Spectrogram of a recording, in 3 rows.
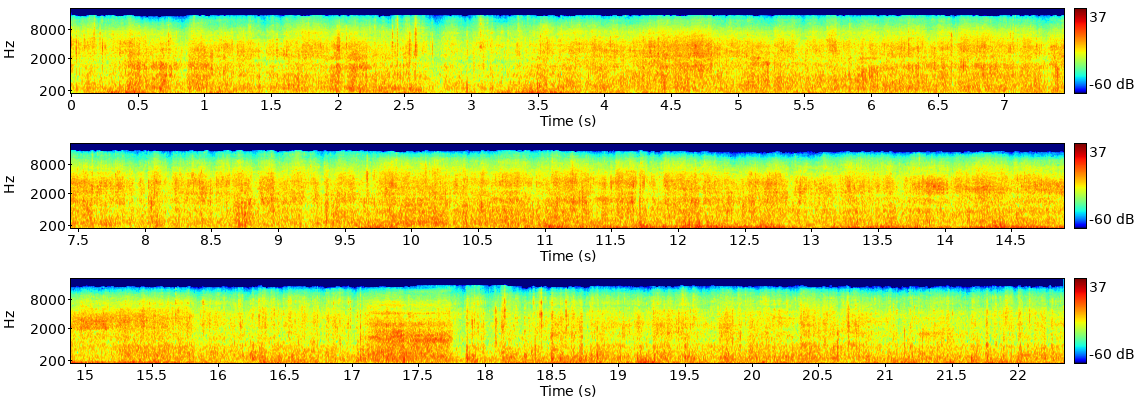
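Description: Wind buffeting the microphone in heavy low gusts, strongest around the middle, over the rattle and tyre crunch of a Trek Marlin 5 mountain bike riding over gravel and rocks.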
